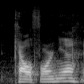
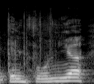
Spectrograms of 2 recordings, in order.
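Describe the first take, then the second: First: Said in the usual way. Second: Put-on CALIFORNIA mangled in the governor's accent, like "Kin-foon-ya"; governor's accented pronunciation. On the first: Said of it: "or as the governor would say". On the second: Mask reviewer quoting the governor on California, mock accented impression. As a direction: imitate the governor's accent on CALIFORNIA, first syllables squashed. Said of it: "as the governor would say".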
